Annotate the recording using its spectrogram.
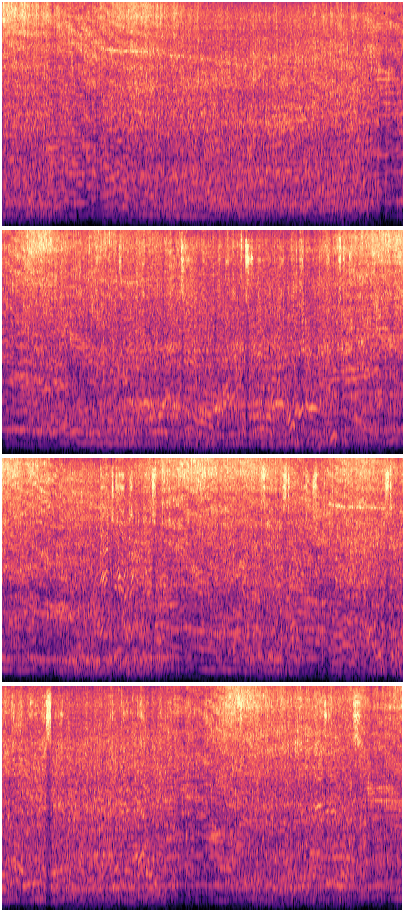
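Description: Modified stock-car racing engines running hard around an asphalt short-track oval, their pitch rising and falling every few seconds as the cars accelerate and lift through the laps.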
